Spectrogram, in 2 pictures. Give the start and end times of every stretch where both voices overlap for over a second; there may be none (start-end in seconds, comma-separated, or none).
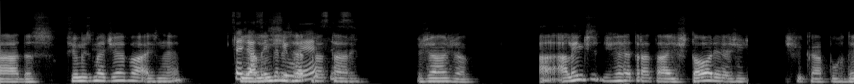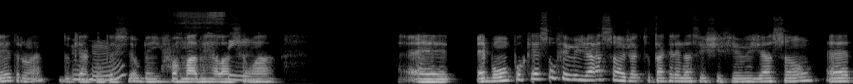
2.3-3.6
